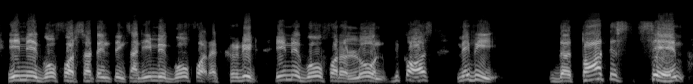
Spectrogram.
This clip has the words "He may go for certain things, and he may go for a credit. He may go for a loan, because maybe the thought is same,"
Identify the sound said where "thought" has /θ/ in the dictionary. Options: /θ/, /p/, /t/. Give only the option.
/t/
